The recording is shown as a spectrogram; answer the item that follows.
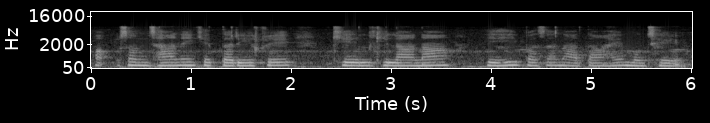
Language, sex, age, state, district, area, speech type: Urdu, female, 30-45, Telangana, Hyderabad, urban, spontaneous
